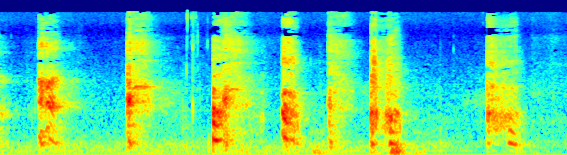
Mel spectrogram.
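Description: A person's short, breathy vocal bursts, about seven in four seconds, each sudden and quickly fading, heard as coughs or coughing laughter.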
